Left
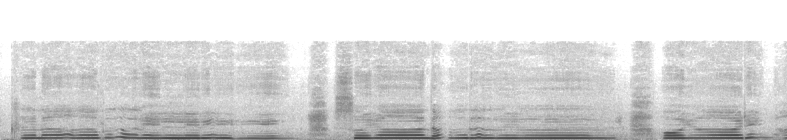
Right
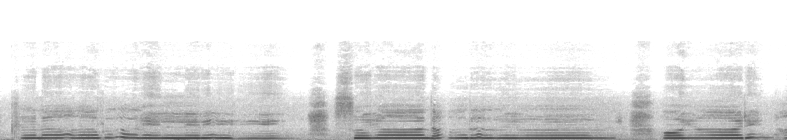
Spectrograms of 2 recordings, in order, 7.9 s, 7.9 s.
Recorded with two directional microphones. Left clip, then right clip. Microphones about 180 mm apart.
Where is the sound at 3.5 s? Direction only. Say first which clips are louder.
Left 2 dB; 45° left (ahead or behind).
